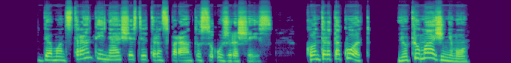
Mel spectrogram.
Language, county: Lithuanian, Vilnius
